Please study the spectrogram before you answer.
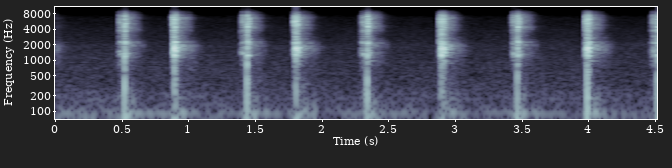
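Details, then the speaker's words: Morimoto H1 projector retrofit solenoid bench-tested by touching positive lead with negative connected; crisp, sharp clicks about twice a second with quiet gaps, solenoid switching cleanly and working properly. "So we have a negative here, and then as soon as you touch the positive, you'll hear it click if it works. That's your solenoid working."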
